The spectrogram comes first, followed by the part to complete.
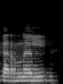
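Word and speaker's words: colonel: में पूछा जाता है क्योंकि हम बोलते हैं कर्नल तो हमें ऐसा लगता है कि आर आएगा लेकिन आर नहीं होता है कर्नल में तो इसलिए कई बार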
